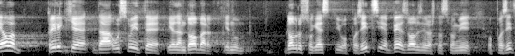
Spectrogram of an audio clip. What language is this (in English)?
Serbian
